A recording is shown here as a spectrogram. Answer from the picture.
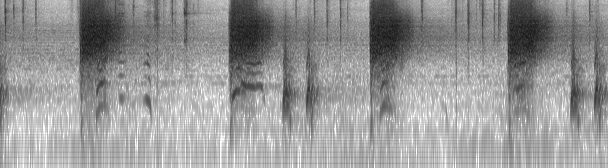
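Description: An aerosol spray can hisses in four short bursts about a second and a half apart, sprayed at a man's raised armpits. Each burst is followed by brief vocal noises.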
